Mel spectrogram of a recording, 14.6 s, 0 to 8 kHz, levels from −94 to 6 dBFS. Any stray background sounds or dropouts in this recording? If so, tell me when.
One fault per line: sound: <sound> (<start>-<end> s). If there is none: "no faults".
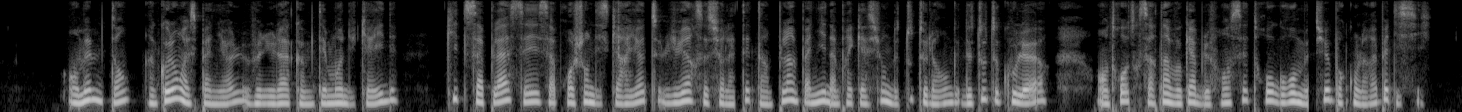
sound: dropout (13.1-13.2 s)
